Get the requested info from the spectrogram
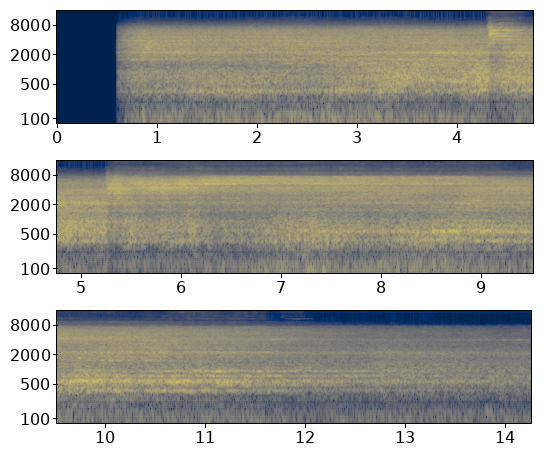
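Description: An ÖBB Nightjet sleeper train's coaches passing through the station without stopping: a loud, steady rush of wheels on the rails and air. The noise fades over the last few seconds as the end of the train moves away.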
